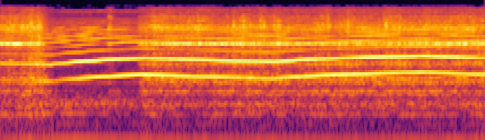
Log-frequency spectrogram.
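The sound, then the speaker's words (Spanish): A loud emergency siren wails continuously, its tone sliding slowly up and down in a steady sweep with no voices over it. “Oye, Dani, cada vez que escucho esa sirena tiemblo como gelatina.”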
